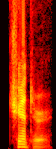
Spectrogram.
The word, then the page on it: chanter: American English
